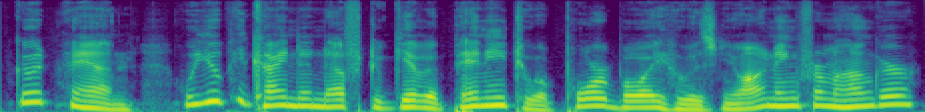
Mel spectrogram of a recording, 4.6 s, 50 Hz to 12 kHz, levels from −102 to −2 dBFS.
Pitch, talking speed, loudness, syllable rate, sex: 165 Hz, 260 wpm, -15 LUFS, 5.6 syllables/s, male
